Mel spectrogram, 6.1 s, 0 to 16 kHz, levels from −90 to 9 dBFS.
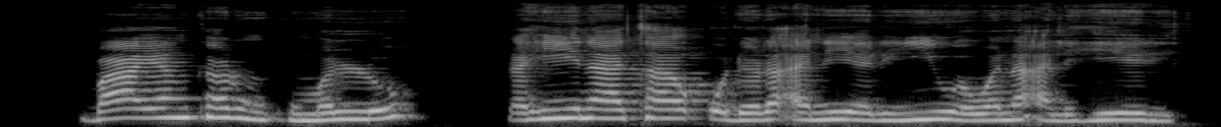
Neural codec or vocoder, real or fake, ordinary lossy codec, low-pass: none; real; none; 14.4 kHz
